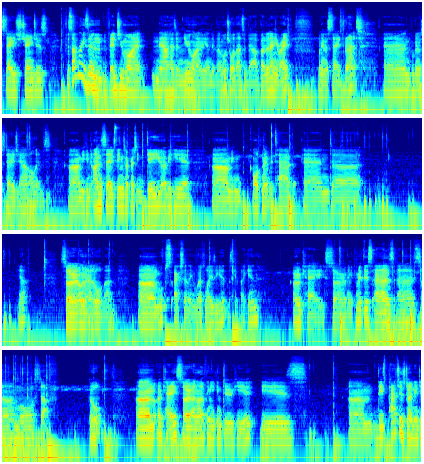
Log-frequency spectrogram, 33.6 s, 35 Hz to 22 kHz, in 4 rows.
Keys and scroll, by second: 1.2 Return, 1.7 Page_Down, 1.8 Down, 2.0 Down, 2.1 Down, 2.2 Down, 2.4 Down, 3.6 Up, 3.8 Up, 4.4 Up, 4.5 Up, 4.8 Down, 5.7 v, 5.9 Down, 6.0 Down, 6.1 Down, 6.8 space, 7.8 typing, 8.0 Up, 8.2 Up, 8.3 Down, 8.9 space, 11.2-12.1 typing, 13.2 Tab, 13.8 Tab, 14.1 Tab, 15.2 space, 15.4 Down, 15.7 space, 15.8 Up, 16.5 Down, 16.5 space, 18.5 Escape, 19.0 Escape, 20.7 l, 20.9 g, 21.4 Return, 23.5-28.8 typing, 28.9 Down, 29.0 Down, 30.4 Up, 31.3 Down, 31.8 Return, 32.7 Down.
